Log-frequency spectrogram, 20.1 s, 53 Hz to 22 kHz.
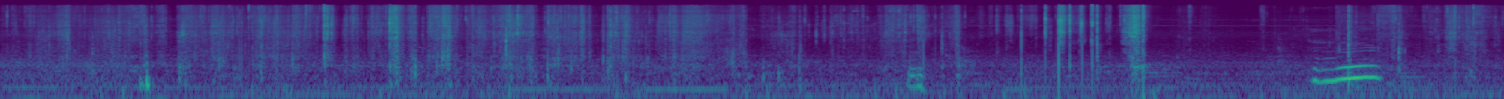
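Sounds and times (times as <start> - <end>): plastic mailer crinkling: 0.0 - 15.3.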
